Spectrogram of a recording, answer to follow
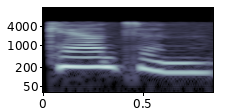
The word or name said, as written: canton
